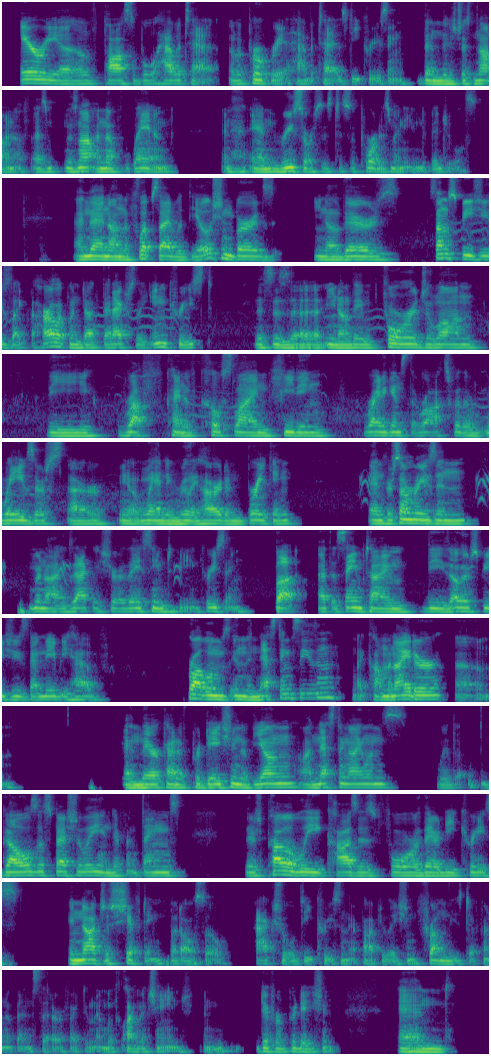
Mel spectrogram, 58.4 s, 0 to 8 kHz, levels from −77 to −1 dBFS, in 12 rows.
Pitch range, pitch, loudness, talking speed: 105-115 Hz, 105 Hz, -23 LUFS, 165 wpm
